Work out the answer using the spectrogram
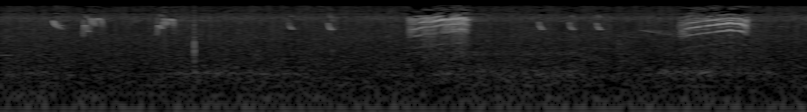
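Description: A magnificent sunbird gives very high, thin sharp chips and two short, buzzy, slightly falling trills, over a faint steady hiss.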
